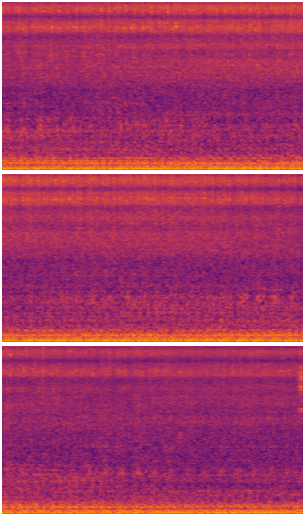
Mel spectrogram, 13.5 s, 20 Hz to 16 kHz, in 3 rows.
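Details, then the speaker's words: Flyin' Miata ND Miata with GM LS3 V8 and 525 cam, first start before ring seating: loud, deep idle with uneven, choppy loping beat; idles at high MAP around 55 kPa versus about 30 for a stock cam, so idles faster. "this particular car has the 525 cam in it. So as you can see, you can hear, it's a pretty lopey cam at idle."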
